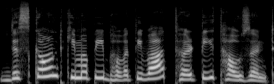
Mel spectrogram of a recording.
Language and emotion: Sanskrit, neutral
